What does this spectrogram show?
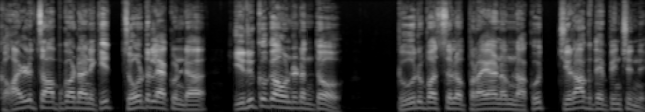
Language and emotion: Telugu, angry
